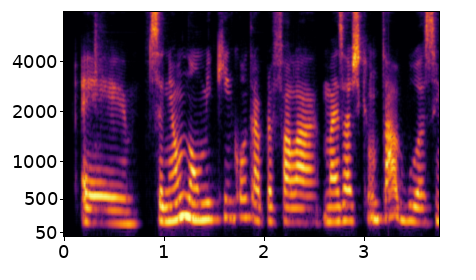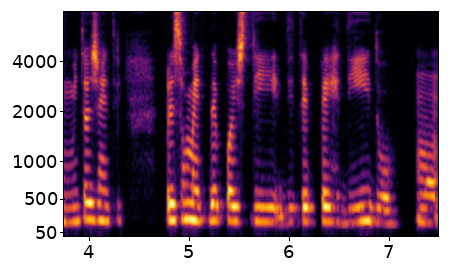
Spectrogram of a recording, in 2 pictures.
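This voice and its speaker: A woman with a plain, everyday voice speaks at a moderate pace, her pitch medium and her intonation fairly even. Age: 20s. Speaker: bereaved mother sharing her story. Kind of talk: interview testimony.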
